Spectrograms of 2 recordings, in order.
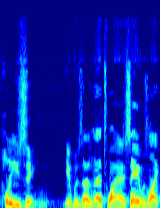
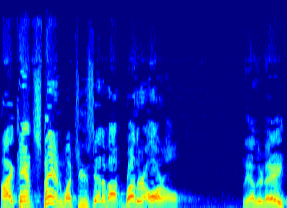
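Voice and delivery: mock offended listener; 7 semitones higher than usual. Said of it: "They say".

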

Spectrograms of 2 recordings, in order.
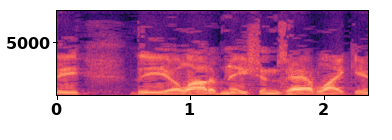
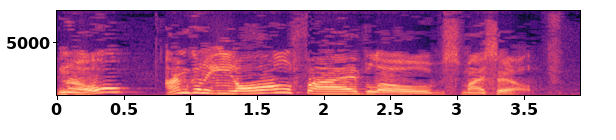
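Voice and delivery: defiant hen; 7 semitones higher, slower than usual. A narrator's reading. The hen refusing the mob, high and slow. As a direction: dig in and refuse, slowly. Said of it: "But the little red hen said".

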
